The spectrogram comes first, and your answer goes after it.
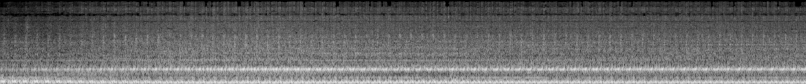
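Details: GMC Sierra 1500 5.3 L83 V8 first start after ZR1 Corvette cam swap, AFM/DOD deleted, new lifters and pushrods, untuned: even steady idle with mild rhythmic lope, no knocking or ticking; oil pressure and battery voltage good.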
